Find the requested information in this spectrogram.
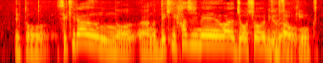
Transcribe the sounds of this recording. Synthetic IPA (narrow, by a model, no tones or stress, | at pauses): eːt̪ːo̞se̞kʲiɾaɯ̟̃nːo̞ano̞d̪e̞kʲihaʑime̞βad͡ʑo̞ːɕoːɾʲoːɡaoːkɯ̟̥t̪ː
